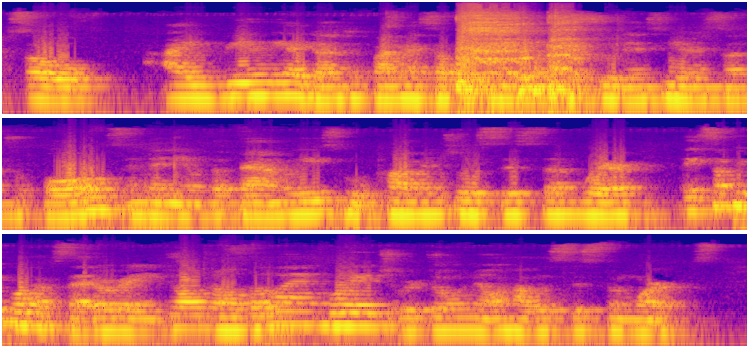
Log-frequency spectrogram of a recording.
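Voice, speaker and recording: A man's voice: a little high, fairly even intonation, fairly quick, noisy background. A man from New York, a school administrator, giving a formal, personal answer at a public meeting. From New York, United States. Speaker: school administrator, board candidate. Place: indoor council meeting room. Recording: very echoey room, distant mic.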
